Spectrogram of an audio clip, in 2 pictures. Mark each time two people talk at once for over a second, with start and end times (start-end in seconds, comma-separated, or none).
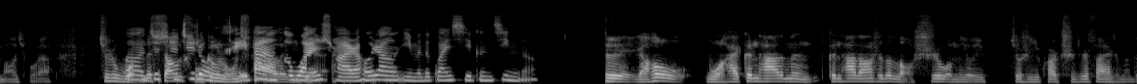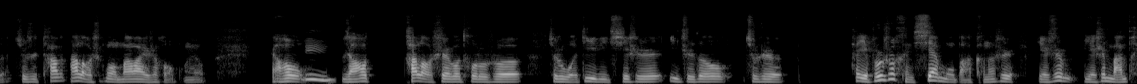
1.2-3.3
